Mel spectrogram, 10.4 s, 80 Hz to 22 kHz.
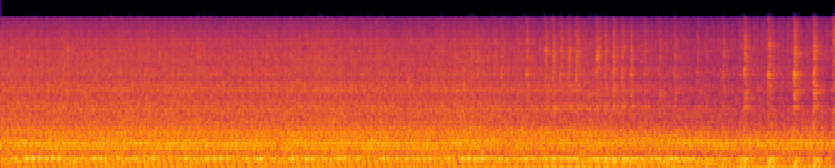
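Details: Craftsman opposed-twin riding mower with a new ignition switch, carb jets drilled to 8/1000 low and 12/1000 main, and an OEM coil refitted after a new coil failed: a steady, even drone with no misses or knocks; normal running.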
